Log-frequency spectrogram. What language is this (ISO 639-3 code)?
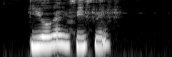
spa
